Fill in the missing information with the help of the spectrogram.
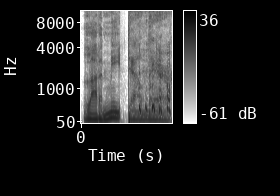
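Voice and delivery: low, slow, drawn-out appraisal; guy's private remark. Acted. Red-blooded guy scrolling Instagram thinks to himself, low slow aside. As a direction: sink deep and take your time. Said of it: "I'll say this in my head".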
